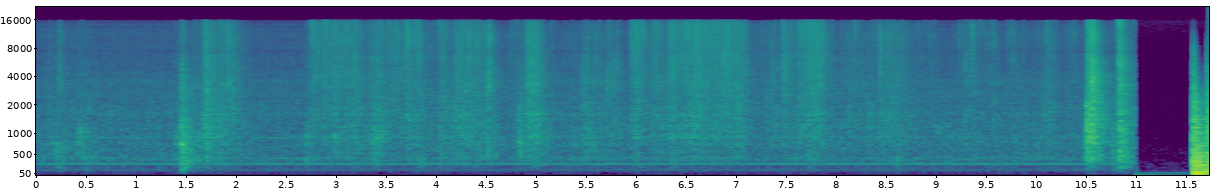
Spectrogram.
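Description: Chicken and cherry tomatoes sizzling on low heat in a skillet, a crackling hiss full of small pops and ticks over a steady faint hum, with two louder pops near the end. Music with a beat cuts in right at the very end.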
